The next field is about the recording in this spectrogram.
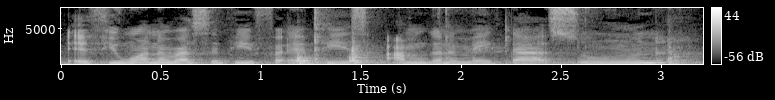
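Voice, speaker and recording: A woman's voice: mid-range voice, fairly even intonation, normal speed, heavy background noise. A woman giving a casual, playful cooking tutorial, chatting to viewers informally as if they were friends. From Haitian background. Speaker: home cook, recipe vlogger.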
